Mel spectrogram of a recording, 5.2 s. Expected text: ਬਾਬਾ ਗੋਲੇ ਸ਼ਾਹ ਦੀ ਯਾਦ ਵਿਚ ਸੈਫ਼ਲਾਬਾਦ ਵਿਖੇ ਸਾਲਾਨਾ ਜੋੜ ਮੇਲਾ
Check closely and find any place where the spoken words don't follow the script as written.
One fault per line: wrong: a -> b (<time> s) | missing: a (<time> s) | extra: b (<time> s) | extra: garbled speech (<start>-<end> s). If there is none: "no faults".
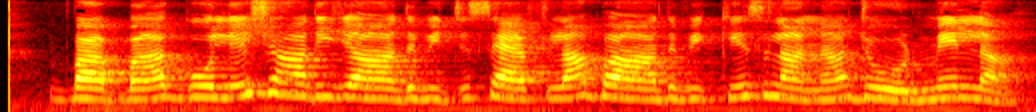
no faults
